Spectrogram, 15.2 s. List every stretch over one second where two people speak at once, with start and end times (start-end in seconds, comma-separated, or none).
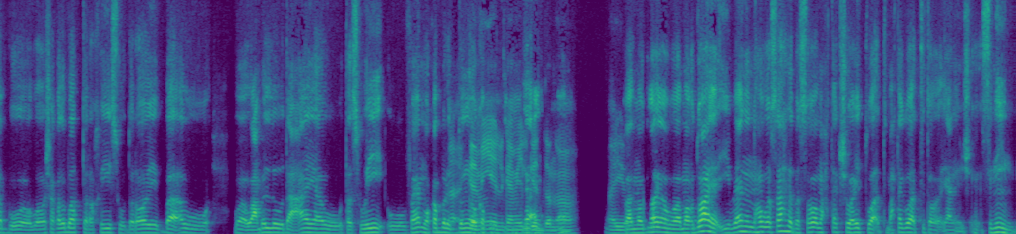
6.8-8.2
